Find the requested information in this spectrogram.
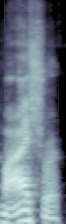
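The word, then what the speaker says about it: מעשר: Tithes, which is a commandment, you can find as the numbers 1821, Malachi 3, 8 through 10, means 10th in Hebrew and is pronounced ma'ashra.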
